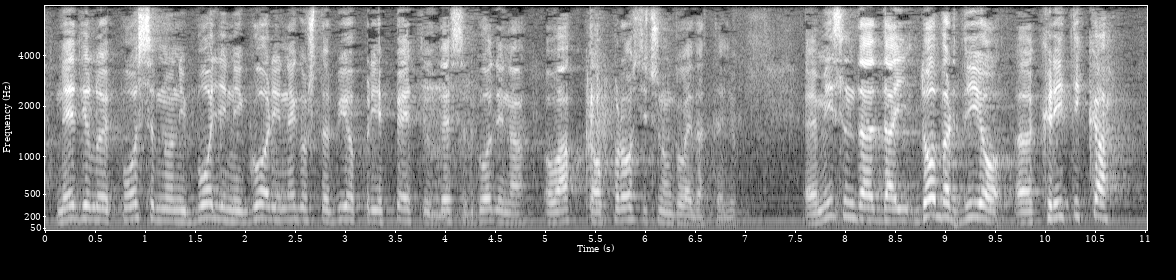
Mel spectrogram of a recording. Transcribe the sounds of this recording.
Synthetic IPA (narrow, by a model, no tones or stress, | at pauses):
ne̞d̪je̞luje̞po̞ːse̞bno̞nibo̞ʎiniɡo̞ɾine̞ɡo̞ʃt̪ojebio̞pɾije̞pe̞ːt̪iod̪e̞sed̪ɡo̞d̪ina | o̞ʋako̥kaopɾo̞ːsjet͡ʃnomɡle̞d̪at̪e̞̰ʎu | mislimd̪ad̪ajd̪o̞baɾd̪io̞kɾit̪ika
